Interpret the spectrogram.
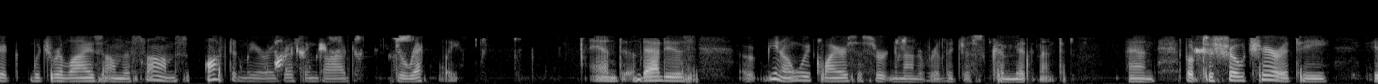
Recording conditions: phone line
